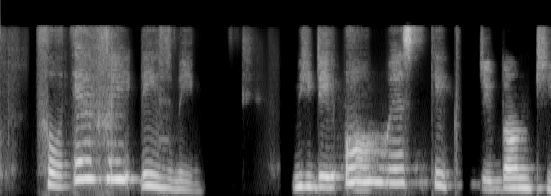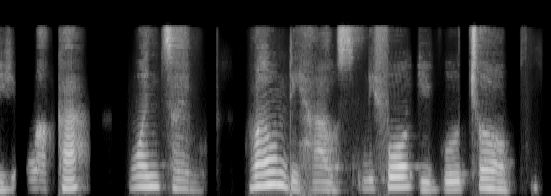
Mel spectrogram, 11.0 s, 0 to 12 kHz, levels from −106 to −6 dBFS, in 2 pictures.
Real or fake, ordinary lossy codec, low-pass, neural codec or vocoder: fake; none; 7.2 kHz; codec, 16 kHz, 0.5 kbps, X-Codec, HuBERT features, trained on balanced general audio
